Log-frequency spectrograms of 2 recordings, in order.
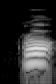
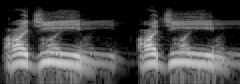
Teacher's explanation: ചുണ്ട് കൂർപ്പിക്കരുത് റ ഉച്ചരിക്കുമ്പോൾ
